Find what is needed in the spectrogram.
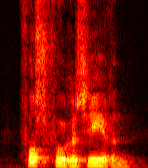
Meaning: to phosphoresce
- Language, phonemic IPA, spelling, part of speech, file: Dutch, /fɔsfɔrɛˈseːrə(n)/, fosforesceren, verb, Nl-fosforesceren.ogg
